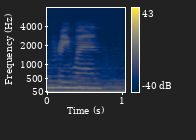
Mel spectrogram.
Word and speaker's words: Priwen: Priwen, I've been saying it correctly.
